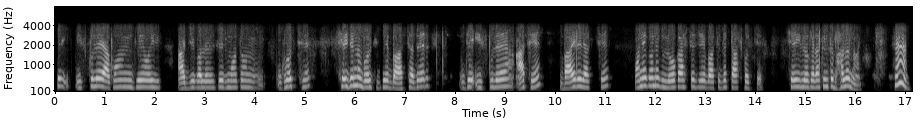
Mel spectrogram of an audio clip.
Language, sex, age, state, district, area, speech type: Bengali, female, 18-30, West Bengal, Dakshin Dinajpur, urban, conversation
